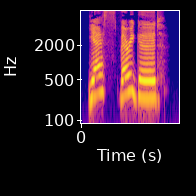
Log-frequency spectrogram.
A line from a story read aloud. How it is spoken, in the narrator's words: shouted after him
